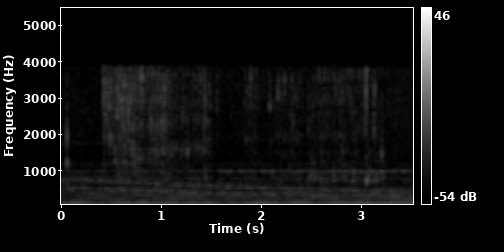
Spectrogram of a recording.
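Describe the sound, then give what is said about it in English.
Water is poured out as a libation to the east, pouring steadily in a continuous splashing stream, fairly loud, with a low gurgling undertone running throughout and no voices. “I pour libations to the east and I say Ashe.”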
